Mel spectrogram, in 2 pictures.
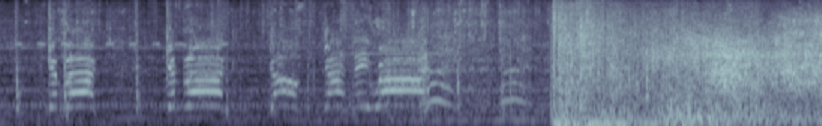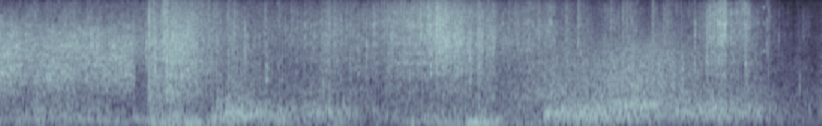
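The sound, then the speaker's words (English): Voices talk briefly, then a sudden, loud explosion in a film, set off by a tripwire, erupts into a booming, rumbling blast that keeps roaring, with a second heavy surge a few seconds later. “Oh, tripwire. Explosion.”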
